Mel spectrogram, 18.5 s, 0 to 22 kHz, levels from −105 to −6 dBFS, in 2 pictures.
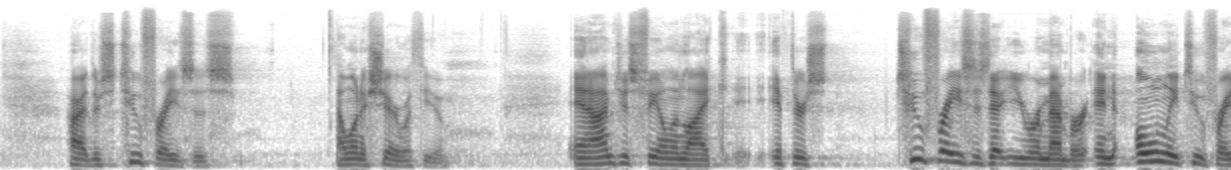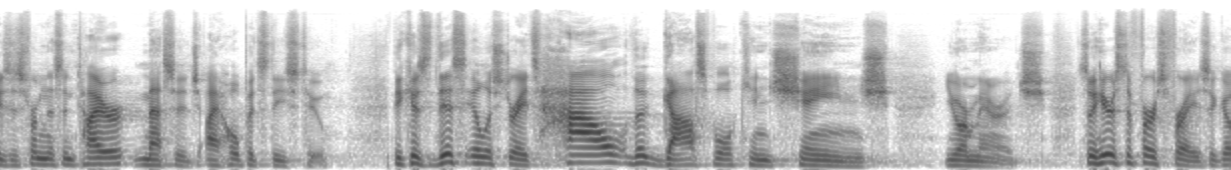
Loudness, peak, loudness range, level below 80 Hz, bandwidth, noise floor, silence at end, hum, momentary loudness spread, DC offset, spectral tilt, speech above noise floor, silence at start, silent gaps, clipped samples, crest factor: -38 LUFS; -16 dBFS; 5 LU; -82 dBFS; 17.5 kHz; -75 dBFS; 0 s; none; 10 LU; under 0.1%; -3.5 dB/octave; 37 dB; 0.1 s; none; under 0.1%; 24 dB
